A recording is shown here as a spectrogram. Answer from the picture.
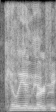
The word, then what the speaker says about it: Cillian: Killian Murphy, Killian Hayes.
